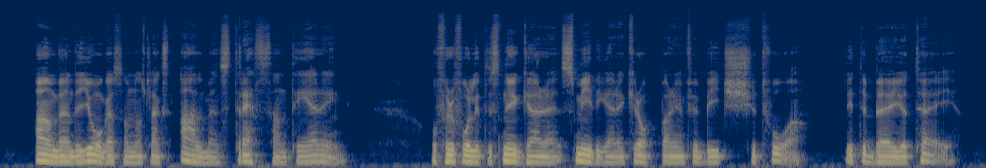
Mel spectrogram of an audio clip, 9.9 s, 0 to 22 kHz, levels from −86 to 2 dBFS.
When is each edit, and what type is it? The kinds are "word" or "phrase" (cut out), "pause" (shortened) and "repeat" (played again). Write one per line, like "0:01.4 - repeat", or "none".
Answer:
none

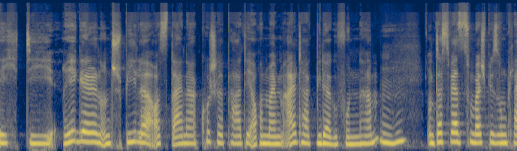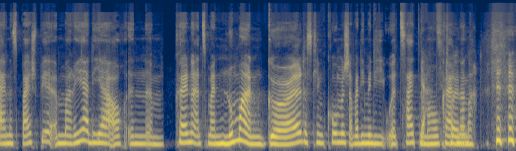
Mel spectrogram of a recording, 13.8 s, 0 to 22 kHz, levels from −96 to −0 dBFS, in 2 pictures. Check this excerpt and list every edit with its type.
none

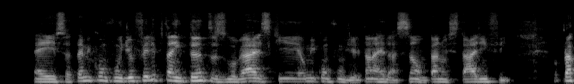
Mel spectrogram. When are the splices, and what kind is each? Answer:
none

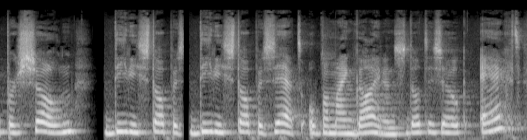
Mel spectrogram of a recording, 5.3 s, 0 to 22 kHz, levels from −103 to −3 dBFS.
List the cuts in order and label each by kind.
0:01.8 - repeat
0:03.2 - word

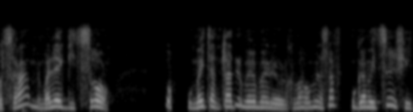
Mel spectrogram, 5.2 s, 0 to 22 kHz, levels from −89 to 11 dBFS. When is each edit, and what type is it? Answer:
0:02.1 - word
0:02.9 - word
0:04.2 - word

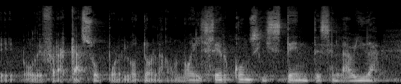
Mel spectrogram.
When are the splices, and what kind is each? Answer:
none

